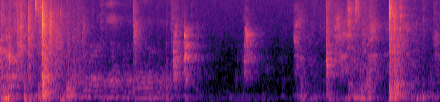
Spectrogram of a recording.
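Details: Ollie the pug going crazy on his toy, letting out low rumbling growls and whines in uneven bursts, broken by sharp clicks and thumps from the toy being shaken.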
